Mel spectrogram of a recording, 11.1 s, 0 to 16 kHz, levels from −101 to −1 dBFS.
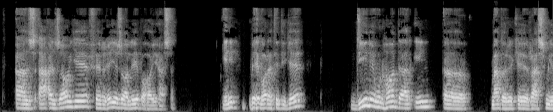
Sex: male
